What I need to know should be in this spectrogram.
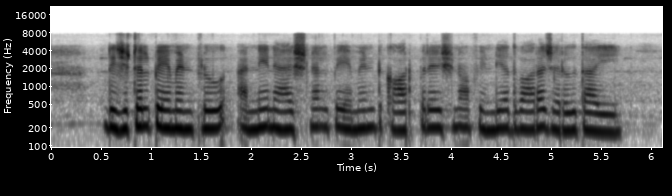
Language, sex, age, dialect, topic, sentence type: Telugu, female, 18-24, Utterandhra, banking, statement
